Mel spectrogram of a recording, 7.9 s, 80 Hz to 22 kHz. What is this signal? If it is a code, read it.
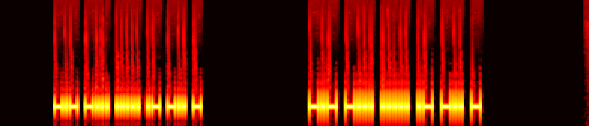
Morse code, heard as a keyed tone, about 36 wpm, 700 Hz. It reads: KB5ADT KB5ADT
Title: Speed Racing - USA 2x3 Call Signs 30wpm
